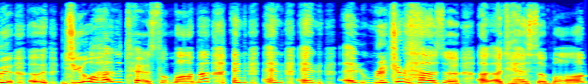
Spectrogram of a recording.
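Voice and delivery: put-on very high, loud, crying child's whine. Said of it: "she's cried because".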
